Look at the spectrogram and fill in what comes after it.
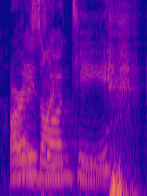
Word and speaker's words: Orizzonti: Well, Verdict also won the, how do you pronounce this? – Orizzonti.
